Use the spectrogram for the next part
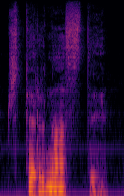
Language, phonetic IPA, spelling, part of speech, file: Polish, [t͡ʃtɛrˈnastɨ], czternasty, adjective / noun, Pl-czternasty.ogg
